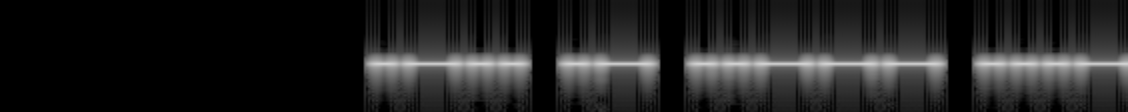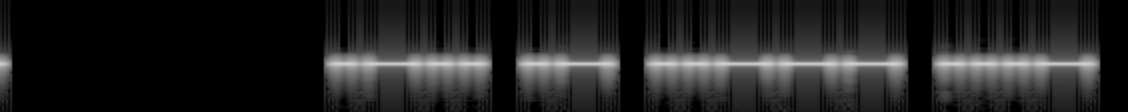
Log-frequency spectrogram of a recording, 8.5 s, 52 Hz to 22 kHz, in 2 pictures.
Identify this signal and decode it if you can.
Morse code, heard as a keyed tone, about 20 wpm, 700 Hz. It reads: LA2V LA2V
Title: DXCC-100 Call Signs - 4 Characters - Repeated 2x - 20wpm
